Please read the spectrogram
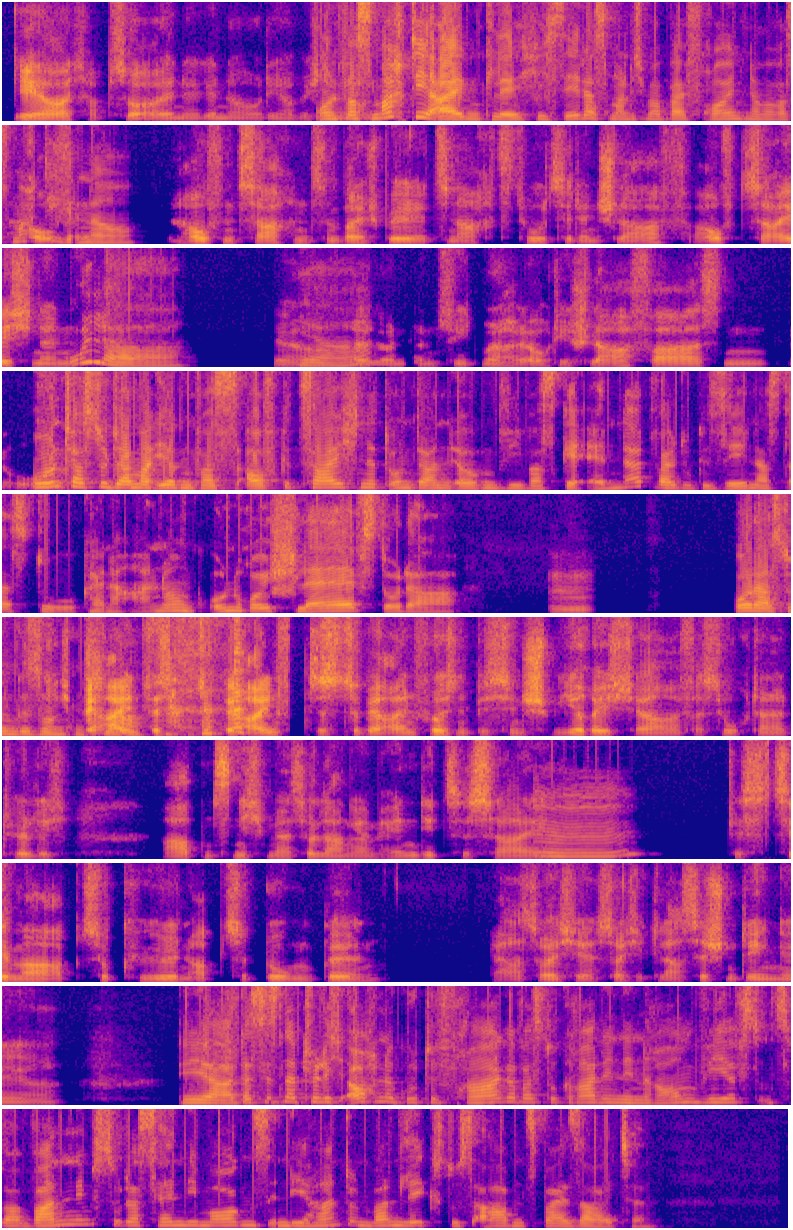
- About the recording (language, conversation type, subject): German, unstructured, Wie kannst du mithilfe von Technik glücklicher werden?
- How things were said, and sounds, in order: distorted speech; other background noise; laugh; tapping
